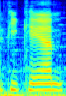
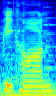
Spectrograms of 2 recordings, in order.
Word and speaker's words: pecan: I say pecan and pecan. I've heard myself say both. Pecan. Pecan, like tin can.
